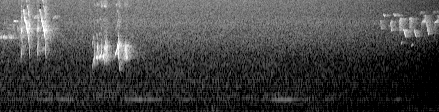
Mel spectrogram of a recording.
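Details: A Brown Thrasher in Canada gives two short bursts of harsh, chirpy notes about a second apart, then a thin high series near the end, over a steady low hum.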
